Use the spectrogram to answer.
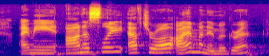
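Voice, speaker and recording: A woman talks at a fairly quick pace with lively intonation. Audible room echo surrounds her voice. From Cuba. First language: Spanish. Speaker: energy company executive. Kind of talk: conference keynote speech.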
